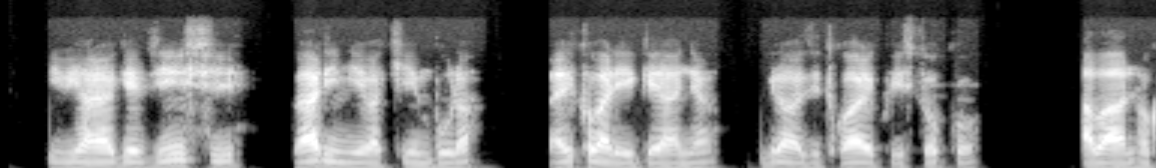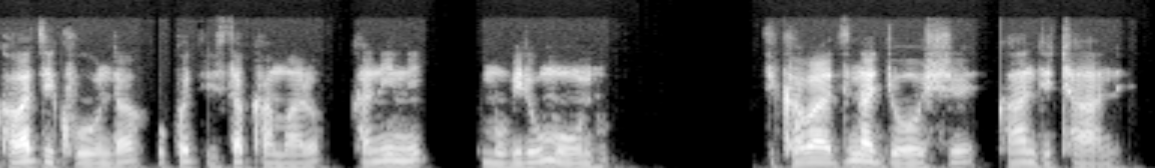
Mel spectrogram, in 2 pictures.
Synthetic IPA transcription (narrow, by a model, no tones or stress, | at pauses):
iβihaɾaɡe̞vjiːnʃi | βaɾimije̞βakʰiːmbuɾa | βaɾiko̞βaɾe̞ɡe̞ɾaɲakuɡiɾaβazitwaːje̞kwiːso̞kʰo̞ | aβaːn̥uakʰaβazikʰuːndakuko̞zifisakʰamaɾo̞kʰanini | umuβiɾiwumuːn̥hu | z̥ikʰaβazinaɟo̞ːʃe̞kʰaːndit͡ʃaːne̞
